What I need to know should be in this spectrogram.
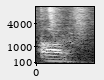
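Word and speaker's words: hour: For example आर, ही इज एन आर late, वो 1 घंटा late है। इसको हमेशा हम आर प्रोनाउंस करेंगे, आवर प्रोनाउंस नहीं करेंगे, हावर प्रोनाउंस नहीं करेंगे, आर।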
